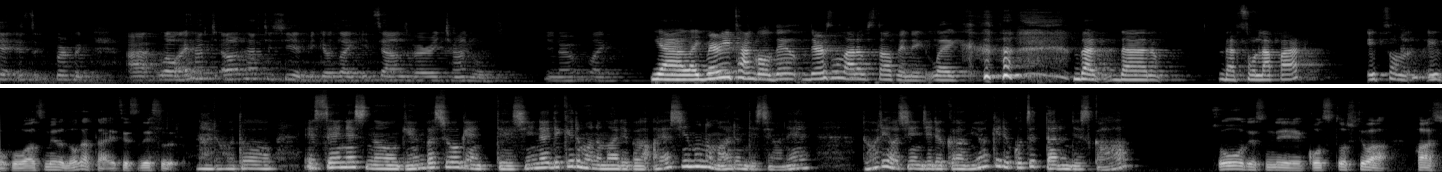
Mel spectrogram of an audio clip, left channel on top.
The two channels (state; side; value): different; both; correlation -0.01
